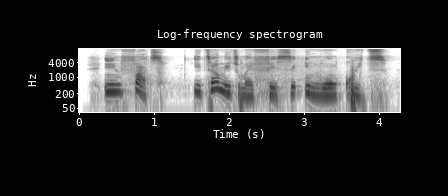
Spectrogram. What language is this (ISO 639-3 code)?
pcm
